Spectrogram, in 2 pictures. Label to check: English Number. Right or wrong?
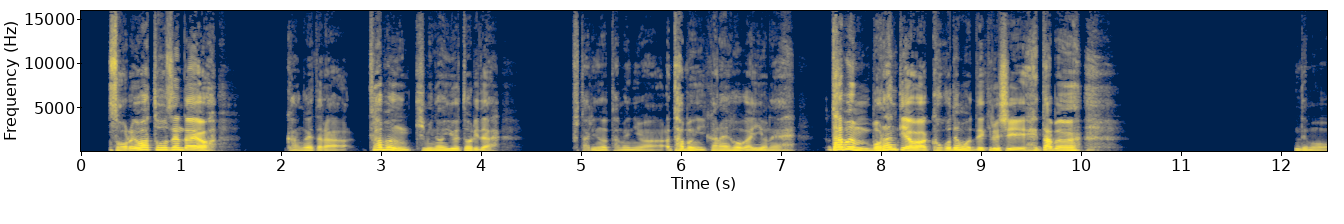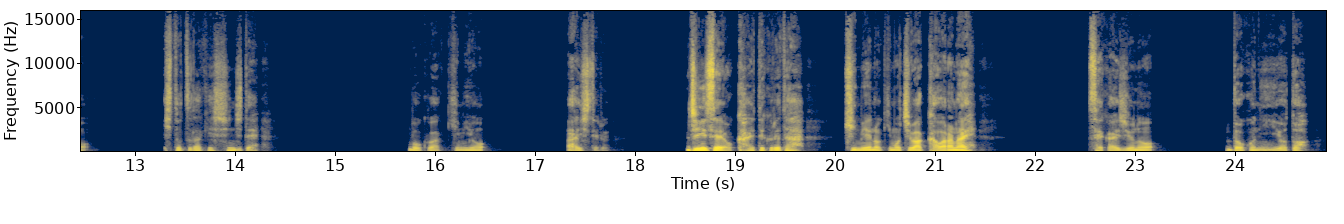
Wrong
